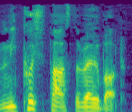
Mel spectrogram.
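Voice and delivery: ordinary delivery, nothing marked

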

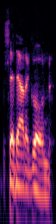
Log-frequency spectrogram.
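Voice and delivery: ordinary delivery

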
